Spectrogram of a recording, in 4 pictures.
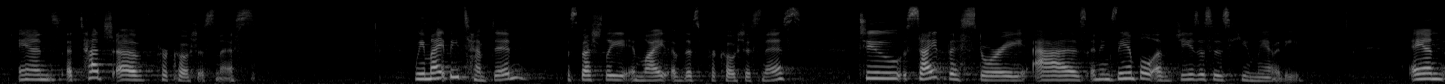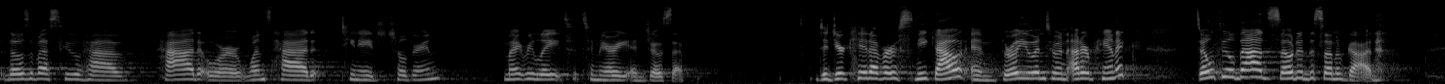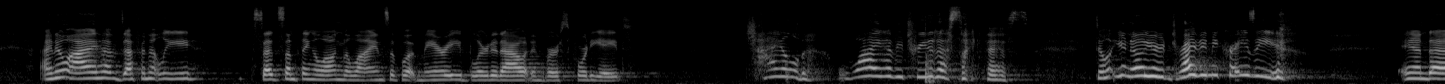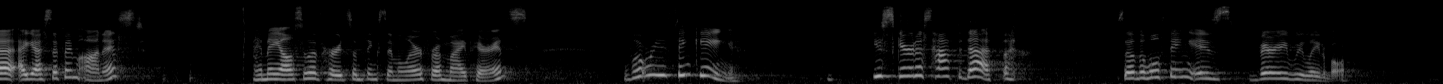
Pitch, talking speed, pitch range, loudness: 240 Hz, 135 wpm, 205-275 Hz, -33 LUFS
